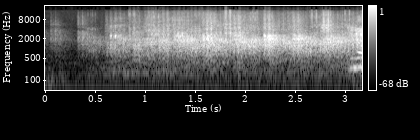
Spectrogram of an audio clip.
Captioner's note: applause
